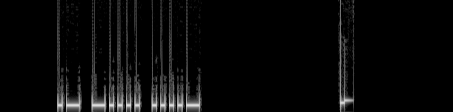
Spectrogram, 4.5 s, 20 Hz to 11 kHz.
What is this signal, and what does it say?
Morse code, heard as a keyed tone, about 28 wpm, 700 Hz. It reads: A64
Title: Common Cut Numbers - 3-Digit 28wpm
